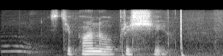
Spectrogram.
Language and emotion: Russian, neutral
